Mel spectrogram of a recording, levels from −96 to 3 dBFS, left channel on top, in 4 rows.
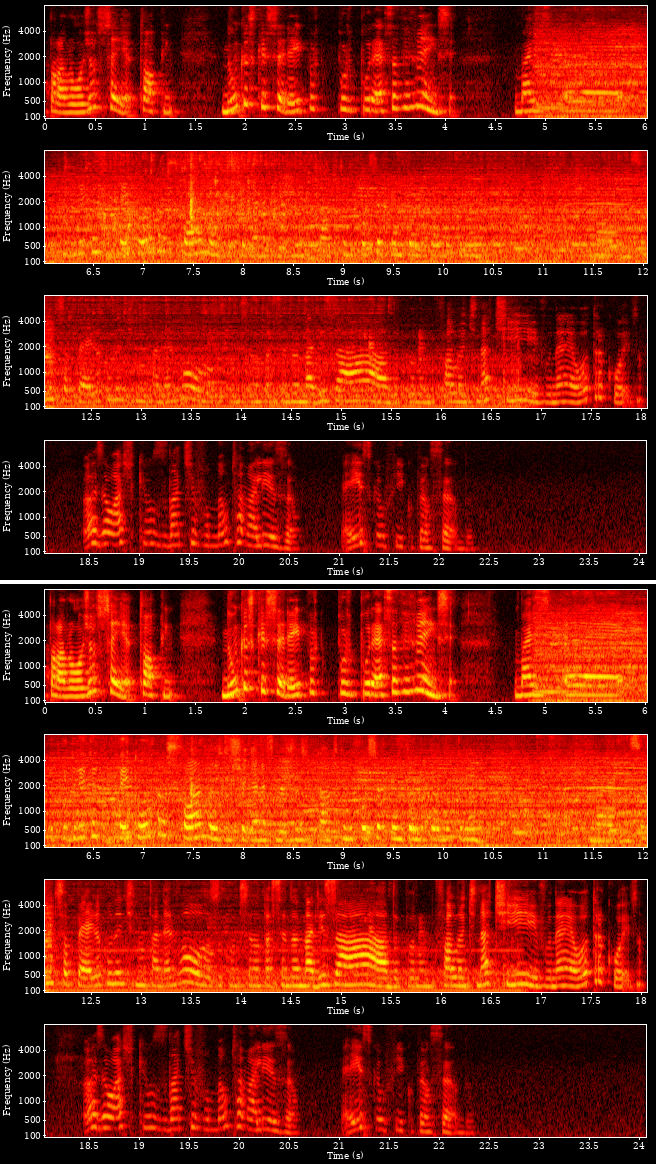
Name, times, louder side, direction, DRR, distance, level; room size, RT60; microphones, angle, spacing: voice 1, 0.0-4.1 4.7-10.5 11.5-18.0, right 6 dB, 70° right, 0.4 m, -33 dB
Toilet flush, 4.8-16.8, left 2 dB, 30° left, 0.8 m, -42 dB
sound 1, 4.9-12.1, right 4 dB, 85° right, 0.9 m, -35 dB
sound 2, 6.0-17.0, left 3 dB, 75° left, 0.5 m, -44 dB
voice 2, 18.4-20.6 21.0-22.4, equal, ahead, 0.6 m, -44 dB
2.8 x 2.1 x 4.0 m
head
